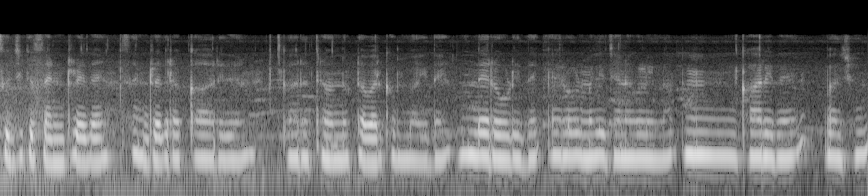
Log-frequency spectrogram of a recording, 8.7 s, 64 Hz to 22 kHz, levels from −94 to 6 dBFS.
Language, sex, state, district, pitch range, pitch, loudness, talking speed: Kannada, female, Karnataka, Dharwad, 195-210 Hz, 200 Hz, -17 LUFS, 90 wpm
